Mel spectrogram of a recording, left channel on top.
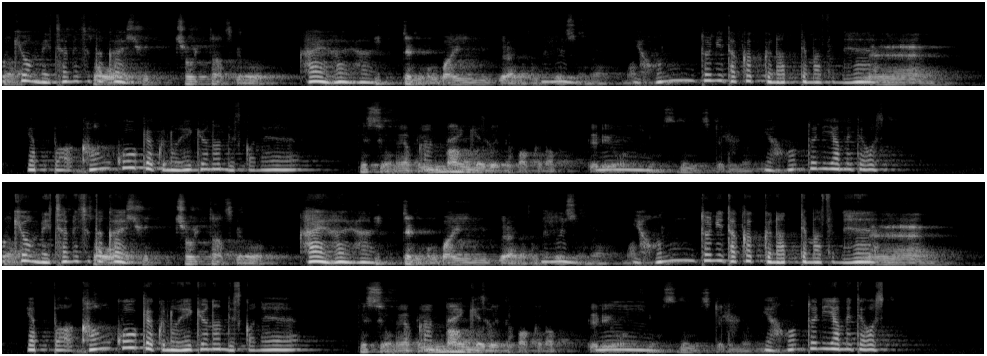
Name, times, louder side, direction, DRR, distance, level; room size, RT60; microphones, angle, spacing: voice 1, 0.0-1.3 3.0-3.8 5.4-5.8 6.3-8.8 10.1-12.8 14.0-14.4 14.7-14.8 15.8-16.4 17.4-18.6, right 2 dB, 80° right, 11 dB, 0.9 m, -23 dB
voice 2, 0.9-1.4 1.7-2.6 3.7-6.6 8.5-9.3 13.4-15.4 15.7-17.6, right 1 dB, 20° right, 2 dB, 1.4 m, -30 dB
20.0 x 19.0 x 7.4 m, 1.1 s
head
